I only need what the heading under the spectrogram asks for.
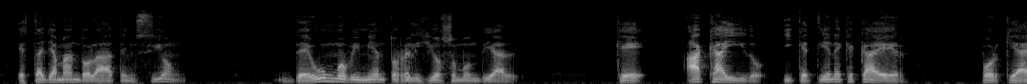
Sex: male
